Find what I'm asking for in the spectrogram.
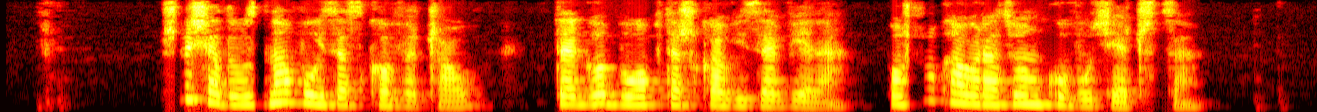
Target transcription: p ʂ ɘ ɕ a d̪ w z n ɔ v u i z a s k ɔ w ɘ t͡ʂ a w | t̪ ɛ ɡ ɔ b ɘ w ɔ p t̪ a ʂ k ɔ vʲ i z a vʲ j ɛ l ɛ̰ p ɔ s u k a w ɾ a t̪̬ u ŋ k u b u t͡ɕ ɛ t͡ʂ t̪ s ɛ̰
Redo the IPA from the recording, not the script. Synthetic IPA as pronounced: p ʂ ɘ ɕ a d̪ w z n ɔ v u i z a s k ɔ v ɘ t͡ʂ a w | t̪ ɛ ɡ ɔ b ɘ w ɔ p t̪ a ʂ k ɔ vʲ i z a vʲ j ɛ l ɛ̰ p ɔ ʂ u k a w ɾ a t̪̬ u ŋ k u v u t͡ɕ ɛ t͡ʂ t̪ s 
